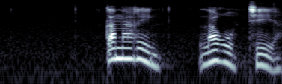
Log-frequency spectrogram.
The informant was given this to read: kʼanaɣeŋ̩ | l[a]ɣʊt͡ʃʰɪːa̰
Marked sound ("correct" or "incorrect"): correct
